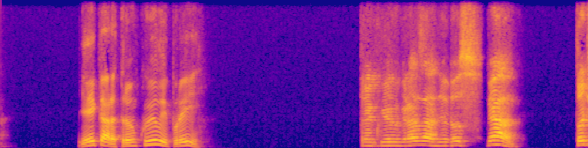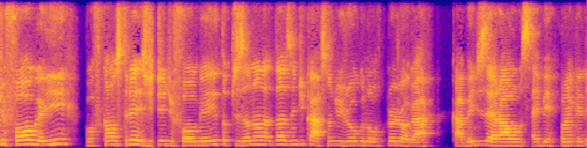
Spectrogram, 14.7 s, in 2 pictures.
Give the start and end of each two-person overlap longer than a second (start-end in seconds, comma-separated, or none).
none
